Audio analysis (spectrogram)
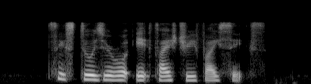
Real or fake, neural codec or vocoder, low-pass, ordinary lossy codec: fake; codec, 16 kHz, 1 kbps, X-Codec, WavLM features, trained on Multilingual LibriSpeech; 7.2 kHz; none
